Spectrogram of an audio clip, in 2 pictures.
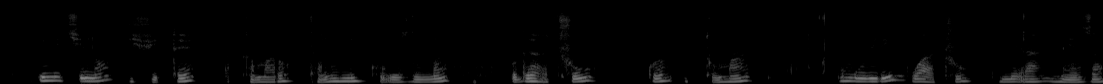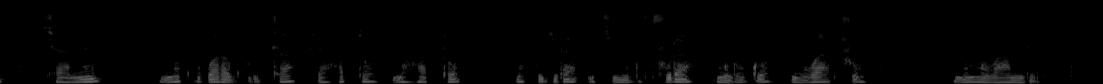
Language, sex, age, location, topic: Kinyarwanda, male, 25-35, Musanze, government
